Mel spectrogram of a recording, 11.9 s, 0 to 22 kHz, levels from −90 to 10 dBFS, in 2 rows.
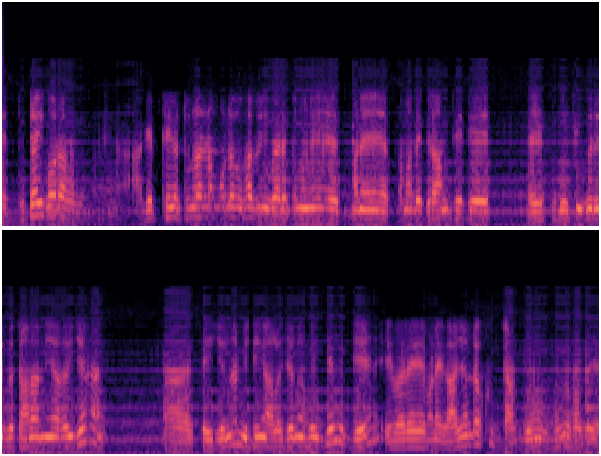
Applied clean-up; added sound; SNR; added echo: neural separator model SepFormer DNS4.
